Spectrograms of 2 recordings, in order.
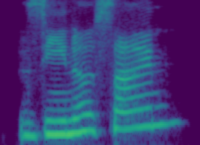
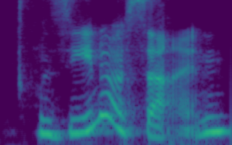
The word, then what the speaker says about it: Zenosyne: I think it's pronounced Zenosyne. Zenosyne.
